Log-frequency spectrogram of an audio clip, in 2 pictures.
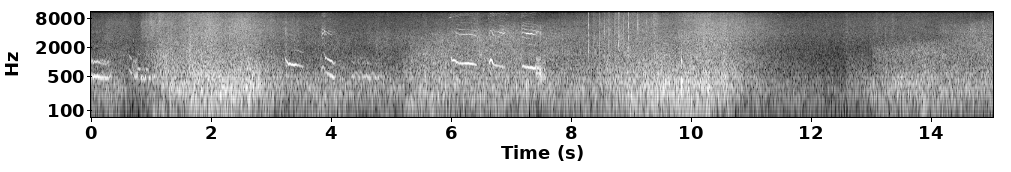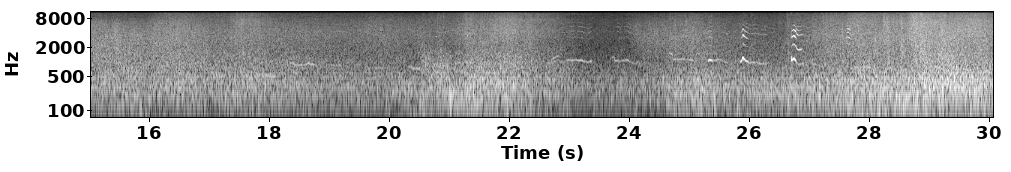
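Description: Ocean surf breaking on a sand beach: a steady rush that swells and falls away every several seconds as each wave comes in. A dog whines briefly now and then over the surf.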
